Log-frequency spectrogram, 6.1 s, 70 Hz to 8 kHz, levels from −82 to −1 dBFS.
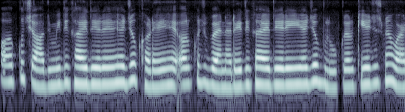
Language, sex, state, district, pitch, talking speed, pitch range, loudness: Hindi, female, Bihar, Katihar, 230 Hz, 245 wpm, 215-240 Hz, -15 LUFS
